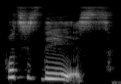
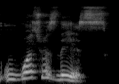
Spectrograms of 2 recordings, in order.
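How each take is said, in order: First: Higher, slow, put-on kid question; imitating kids. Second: Higher, drawn-out puzzled question; mock a kid asking, high and slow; imitating future kids. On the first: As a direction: drag it out like a puzzled child. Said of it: "This is how they speak". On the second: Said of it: "this is how they're gonna be speaking".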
